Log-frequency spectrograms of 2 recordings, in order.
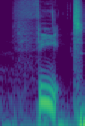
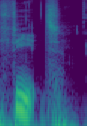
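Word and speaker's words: Théate: It's Arthur Theet. I believe it's pronounced Theet.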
